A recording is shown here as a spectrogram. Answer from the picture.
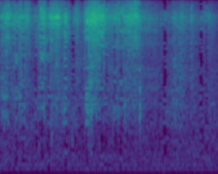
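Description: Faint rustling and rubbing of paper as the contents of a mail envelope are handled, mostly in the first second and a half and dying away after.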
